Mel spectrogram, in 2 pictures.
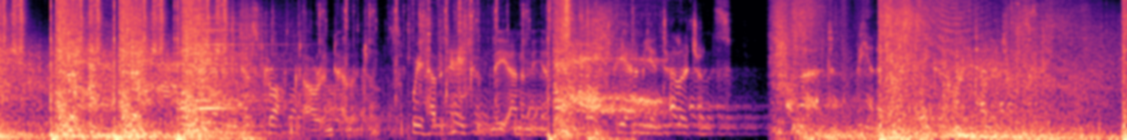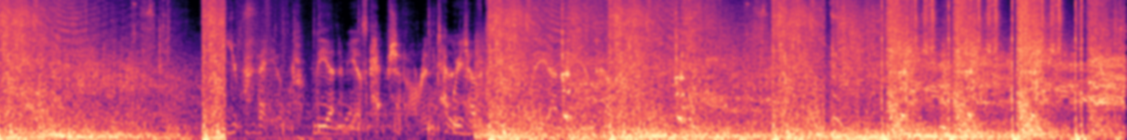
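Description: A shotgun fires in short, loud blasts.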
